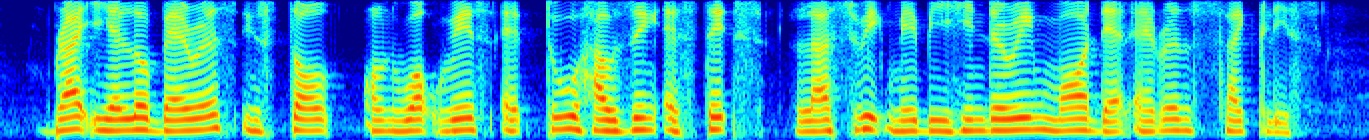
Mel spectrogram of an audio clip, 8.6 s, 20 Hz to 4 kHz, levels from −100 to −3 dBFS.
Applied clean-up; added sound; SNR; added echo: none; none; none; none.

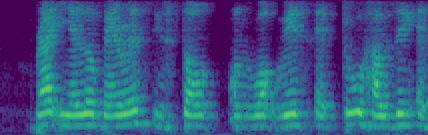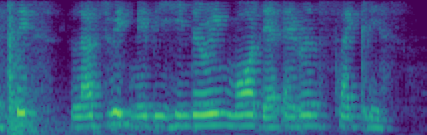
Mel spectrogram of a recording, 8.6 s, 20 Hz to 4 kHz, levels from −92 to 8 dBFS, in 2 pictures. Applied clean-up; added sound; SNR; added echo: none; Slam; 17 dB; reverberation time 0.3 s.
